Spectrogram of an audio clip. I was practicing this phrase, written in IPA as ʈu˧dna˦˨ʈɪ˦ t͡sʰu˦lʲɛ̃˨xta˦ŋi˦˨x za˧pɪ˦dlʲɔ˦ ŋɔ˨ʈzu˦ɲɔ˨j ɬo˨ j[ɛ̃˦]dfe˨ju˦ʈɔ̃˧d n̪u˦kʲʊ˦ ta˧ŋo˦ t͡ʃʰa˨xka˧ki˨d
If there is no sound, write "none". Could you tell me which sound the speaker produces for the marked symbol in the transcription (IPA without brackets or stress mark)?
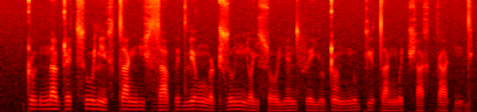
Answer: ɛ̃˧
